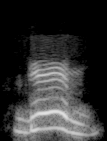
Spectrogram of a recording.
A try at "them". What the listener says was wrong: them. THEN তো THEN বলছো না M বলছো, ক্লিয়ার আসছে না।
